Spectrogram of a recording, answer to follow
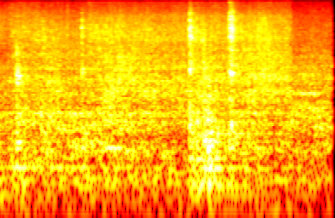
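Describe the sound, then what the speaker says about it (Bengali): Spice paste with slit green chillies frying in oil for a Bengali bata fish curry with raw banana and potato, giving a steady close sizzle broken by a few sharp stirring scrapes, with no talk. "তেল ছাড়া অবধি মশলাটা ভালো মতো করে কষিয়ে নেবো তার মধ্যে কটা কাঁচা লঙ্কা চিরা দিয়ে দিচ্ছি"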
